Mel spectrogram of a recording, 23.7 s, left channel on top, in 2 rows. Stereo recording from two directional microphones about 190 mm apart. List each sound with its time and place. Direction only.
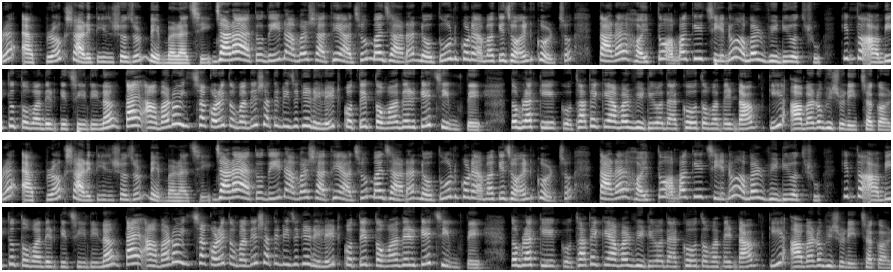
0.0 s a woman's voice: 20° left (ahead or behind)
